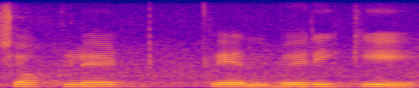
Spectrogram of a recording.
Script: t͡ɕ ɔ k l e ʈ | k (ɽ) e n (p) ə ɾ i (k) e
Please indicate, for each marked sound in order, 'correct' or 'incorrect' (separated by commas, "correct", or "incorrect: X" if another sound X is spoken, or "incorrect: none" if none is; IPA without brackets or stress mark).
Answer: incorrect: ɾ, incorrect: b, correct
